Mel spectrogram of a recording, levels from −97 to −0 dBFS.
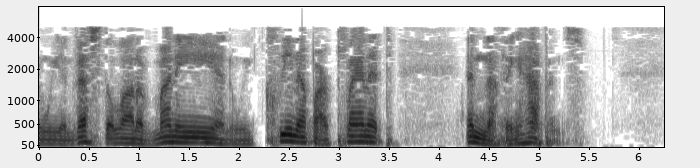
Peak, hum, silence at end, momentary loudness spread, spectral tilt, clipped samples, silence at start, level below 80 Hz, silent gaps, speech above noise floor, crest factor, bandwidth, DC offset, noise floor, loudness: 0 dBFS; none; 0.85 s; 15 LU; -11.5 dB/octave; under 0.1%; 0 s; -34 dBFS; none; 45 dB; 16 dB; 5.4 kHz; under 0.1%; -60 dBFS; -16 LUFS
